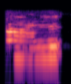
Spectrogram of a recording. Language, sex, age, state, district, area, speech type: Nepali, female, 18-30, West Bengal, Alipurduar, urban, conversation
